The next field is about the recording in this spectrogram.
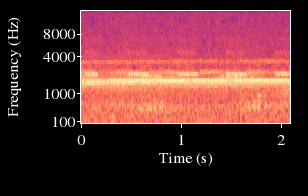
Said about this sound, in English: We can hear the crickets sing as the birds end their tune for the night. The occasional toad croaks as the night falls on the valley.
